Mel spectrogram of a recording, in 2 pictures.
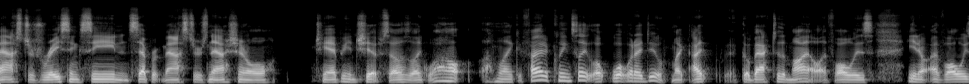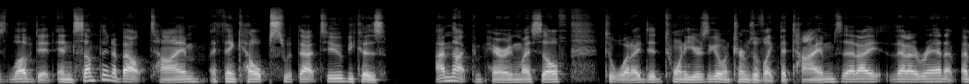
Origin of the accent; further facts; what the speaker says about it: Massachusetts, United States; So I'm from Massachusetts, where I grew up. I ran collegiately in New England.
